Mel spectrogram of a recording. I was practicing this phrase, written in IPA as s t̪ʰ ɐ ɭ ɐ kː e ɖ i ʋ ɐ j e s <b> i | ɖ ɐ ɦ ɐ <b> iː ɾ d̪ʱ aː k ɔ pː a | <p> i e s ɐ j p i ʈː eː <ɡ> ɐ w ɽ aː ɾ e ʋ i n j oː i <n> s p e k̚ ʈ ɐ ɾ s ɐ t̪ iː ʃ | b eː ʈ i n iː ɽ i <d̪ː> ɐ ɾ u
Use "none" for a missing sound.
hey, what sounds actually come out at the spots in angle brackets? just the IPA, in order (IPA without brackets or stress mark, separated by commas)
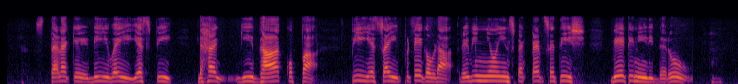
p, ɡ, p, ɡ, n, d̪ː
